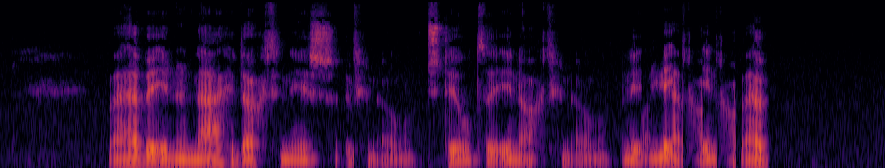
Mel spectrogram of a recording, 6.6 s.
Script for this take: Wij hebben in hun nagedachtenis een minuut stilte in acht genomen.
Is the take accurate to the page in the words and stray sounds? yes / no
no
